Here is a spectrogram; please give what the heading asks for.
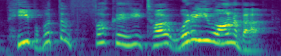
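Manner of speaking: high, loud scornful outburst; acted indignant bully; angry disbelief. Bigger person scoffs in argument.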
